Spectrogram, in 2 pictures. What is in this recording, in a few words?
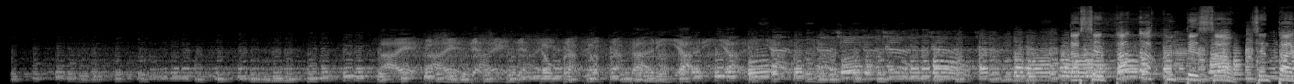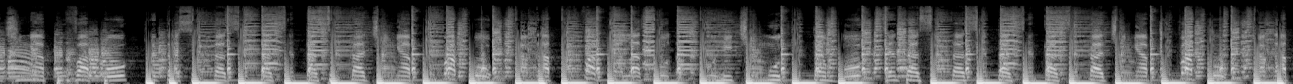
FUNK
